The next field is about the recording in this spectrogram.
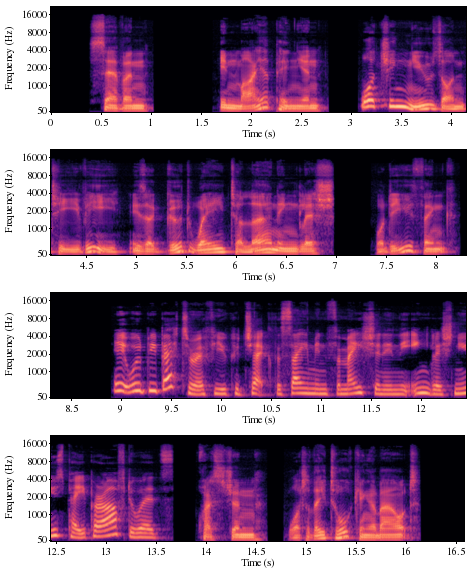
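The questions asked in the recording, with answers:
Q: What are they talking about?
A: Ways to learn English.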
